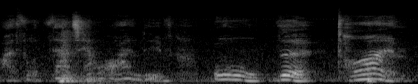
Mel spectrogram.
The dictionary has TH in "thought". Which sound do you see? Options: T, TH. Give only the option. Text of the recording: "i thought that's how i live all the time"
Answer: TH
